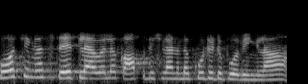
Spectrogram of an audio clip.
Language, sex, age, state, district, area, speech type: Tamil, female, 30-45, Tamil Nadu, Cuddalore, rural, conversation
